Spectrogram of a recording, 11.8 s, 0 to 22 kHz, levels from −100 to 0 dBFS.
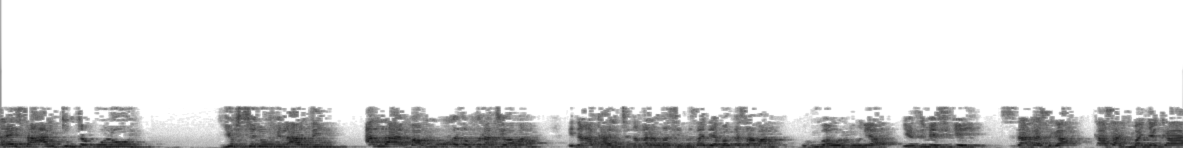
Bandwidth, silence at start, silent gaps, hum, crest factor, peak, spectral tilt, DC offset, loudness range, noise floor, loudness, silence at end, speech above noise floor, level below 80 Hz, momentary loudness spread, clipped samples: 6.4 kHz; 0 s; none; none; 16 dB; -2 dBFS; -5 dB/octave; under 0.1%; 1 LU; -53 dBFS; -16 LUFS; 0 s; 36 dB; -68 dBFS; 8 LU; under 0.1%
